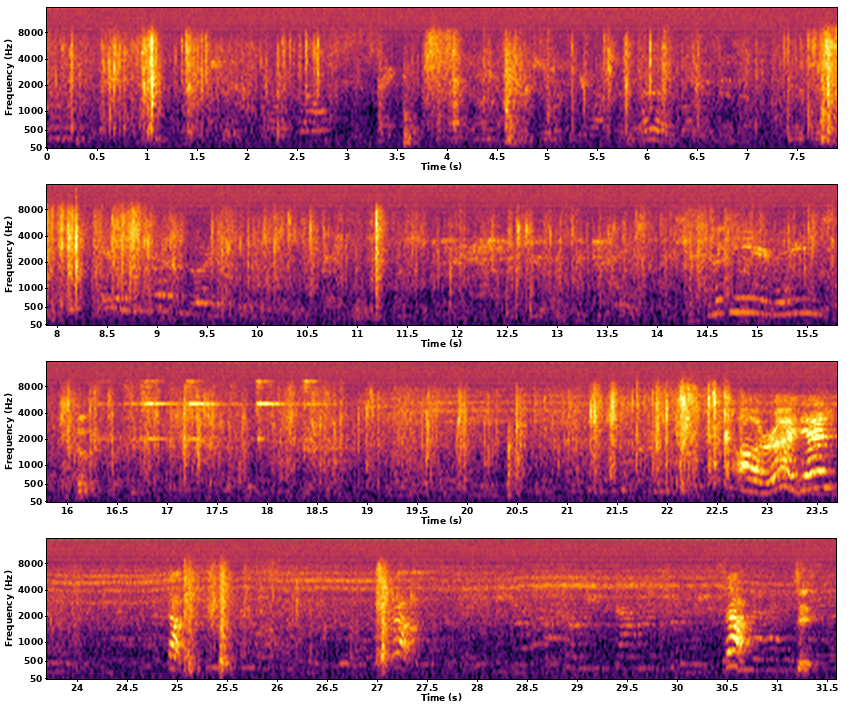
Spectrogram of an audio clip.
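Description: Rustling and crackling of gift wrap and packaging as a present is unwrapped and handled, in scattered short bursts, with a few brief snatches of voices.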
